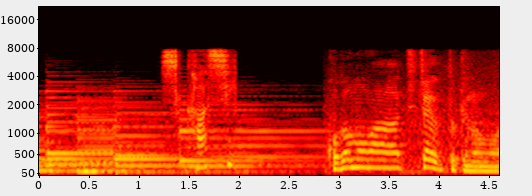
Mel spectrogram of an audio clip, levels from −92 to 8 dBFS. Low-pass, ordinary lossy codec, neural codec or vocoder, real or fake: none; none; none; real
